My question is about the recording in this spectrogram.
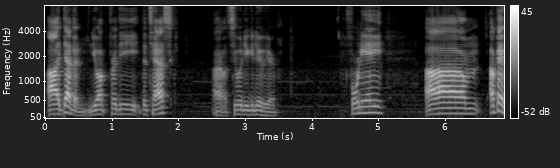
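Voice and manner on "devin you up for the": normal talking voice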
